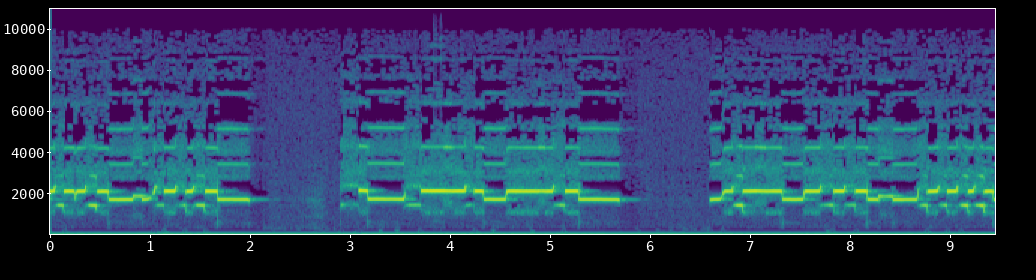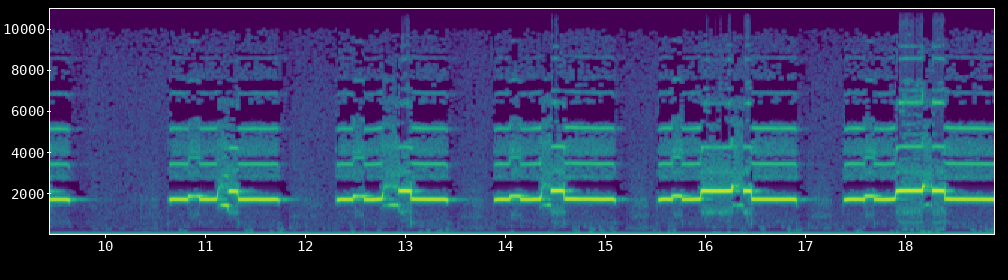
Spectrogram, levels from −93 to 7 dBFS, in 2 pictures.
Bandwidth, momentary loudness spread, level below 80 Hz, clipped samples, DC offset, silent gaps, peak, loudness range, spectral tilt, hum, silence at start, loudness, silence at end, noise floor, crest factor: 9.6 kHz; 9 LU; -54 dBFS; 0.2%; 4%; none; 0 dBFS; 4 LU; 2 dB/octave; none; 0 s; -6 LUFS; 0 s; -52 dBFS; 10 dB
